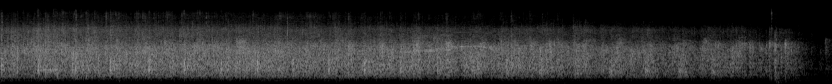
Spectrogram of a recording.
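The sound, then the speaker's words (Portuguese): An audience claps for everyone who did a short exercise, steady, dense, sustained applause that holds an even level for about eight seconds before quickly tapering off at the end. “O que, que eu aprendi com, com esse exercício, esse pequeno exercício que vocês fizeram, que a grande maioria fez, e uma salva de palmas para todo mundo que fez.”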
